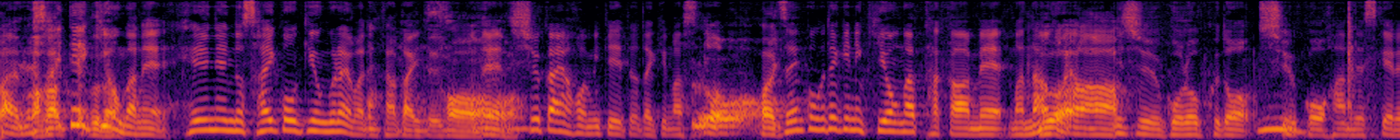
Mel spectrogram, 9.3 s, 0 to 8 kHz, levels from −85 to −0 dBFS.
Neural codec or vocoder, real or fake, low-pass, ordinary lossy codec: codec, 16 kHz, 4 kbps, FunCodec, trained on Chinese and English, 50 frames a second; fake; none; none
